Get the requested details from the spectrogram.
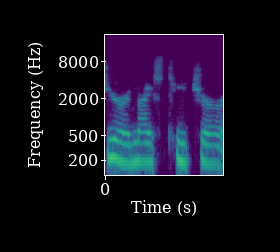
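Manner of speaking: ordinary talk, nothing marked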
